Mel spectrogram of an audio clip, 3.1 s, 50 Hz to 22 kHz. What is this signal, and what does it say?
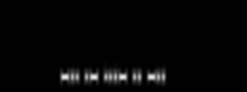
Morse code, heard as a keyed tone, about 40 wpm, 700 Hz. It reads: DAVID
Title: USA Common Names - 40wpm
